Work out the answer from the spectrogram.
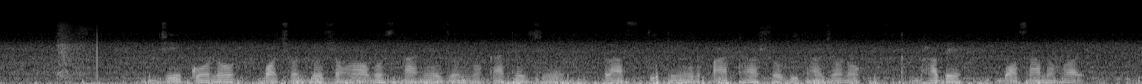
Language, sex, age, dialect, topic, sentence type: Bengali, male, 25-30, Standard Colloquial, agriculture, statement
